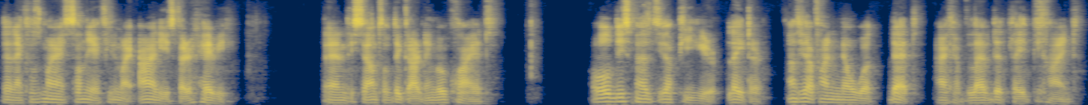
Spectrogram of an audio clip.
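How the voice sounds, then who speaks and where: Male game host, deep voice with lively swings, narrating a visual novel dramatically, halting at times. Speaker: gaming video host. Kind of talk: reading a visual novel aloud with asides.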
